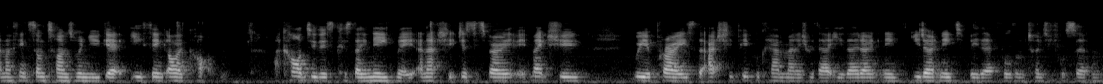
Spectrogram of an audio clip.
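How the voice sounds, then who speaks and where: Very fast speech with an English accent and monotone, flat intonation. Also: woman, fairly low pitch for a woman. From England. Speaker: professor. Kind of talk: interview conversation. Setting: call. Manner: halting.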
